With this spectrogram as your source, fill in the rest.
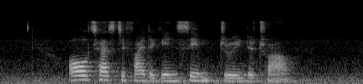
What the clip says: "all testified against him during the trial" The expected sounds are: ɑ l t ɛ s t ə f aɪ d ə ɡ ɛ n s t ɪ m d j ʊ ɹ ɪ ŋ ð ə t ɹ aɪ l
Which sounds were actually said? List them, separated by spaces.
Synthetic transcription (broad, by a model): ɑ l t ɛ s t ə f aɪ d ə ɡ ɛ n s ɪ m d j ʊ ɹ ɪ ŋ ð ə t ɹ aɪ l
